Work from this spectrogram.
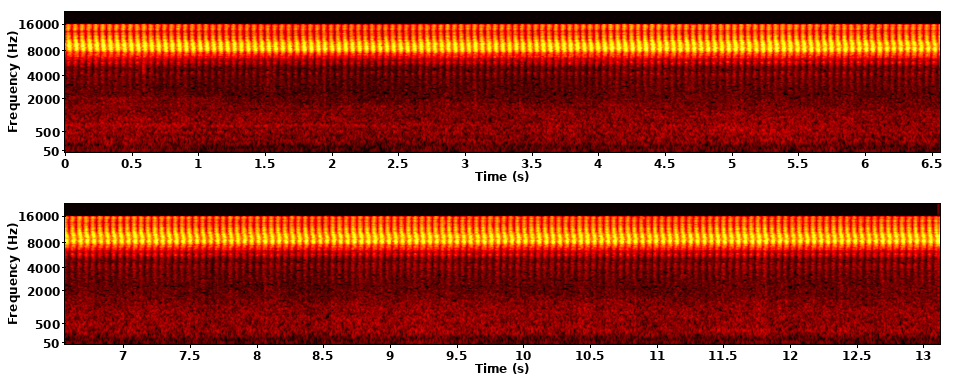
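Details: Long-winged bush cricket, a species preferring lowland grassland, singing from atop tall grass to make its sound stand out; a continuous, steady, very high-pitched buzzing trill runs unbroken throughout, with no other clear sounds.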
